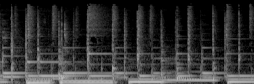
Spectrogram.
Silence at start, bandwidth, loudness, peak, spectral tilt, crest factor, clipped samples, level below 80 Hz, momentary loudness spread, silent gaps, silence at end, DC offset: 0 s; 18 kHz; -23 LUFS; -8 dBFS; -5.5 dB/octave; 14 dB; under 0.1%; -30 dBFS; 3 LU; none; 0 s; under 0.1%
